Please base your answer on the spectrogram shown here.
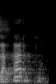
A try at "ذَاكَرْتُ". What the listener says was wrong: Nah, dza panjang.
